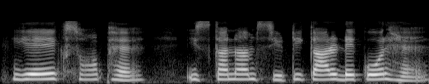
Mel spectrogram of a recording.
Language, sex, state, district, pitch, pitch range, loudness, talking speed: Hindi, female, Bihar, West Champaran, 230 Hz, 215-235 Hz, -15 LUFS, 140 wpm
